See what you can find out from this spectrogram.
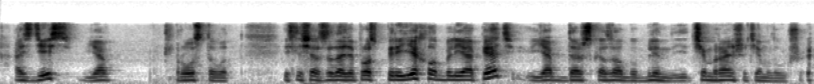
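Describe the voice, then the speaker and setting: A man with an ordinary speaking voice talks at a moderate pace, his pitch fairly high with ordinary variation. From Russia. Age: 40s. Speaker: podcast host. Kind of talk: casual chat.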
